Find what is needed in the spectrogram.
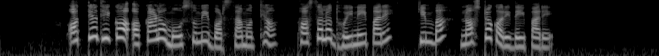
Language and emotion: Odia, neutral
